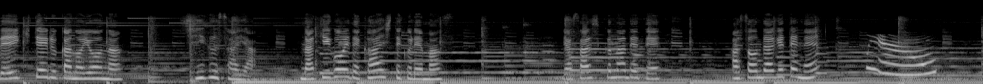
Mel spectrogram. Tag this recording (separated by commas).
Music, Cat, Meow, Animal, Speech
